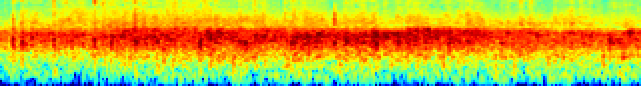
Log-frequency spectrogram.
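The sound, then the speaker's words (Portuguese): An audience applauds the Lord for a miracle, steadily, a dense wash of many hands clapping at an even, loud level for a few seconds with no voices standing out. “Hoje aplaudir é o nome do Senhor aí, que é milagre, gente.”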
